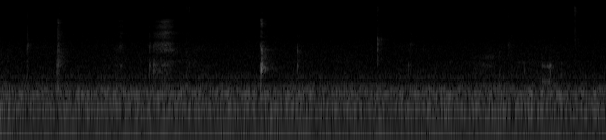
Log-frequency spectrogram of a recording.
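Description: Soft, sharp hiccups repeat roughly once a second over a steady low room hum; these are ordinary infant hiccups.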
